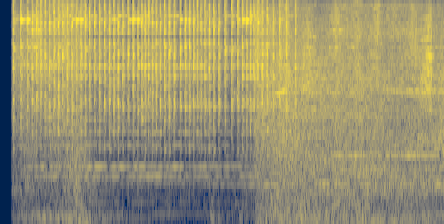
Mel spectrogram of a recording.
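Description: Bank-vault door sound effect: rapid ratcheting clicks of the locking mechanism for about two and a half seconds, then a heavy low rumble as the door turns, with music underneath.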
